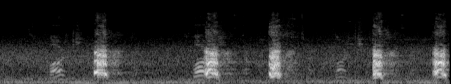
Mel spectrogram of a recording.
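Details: German Shepherd dog during training: five sharp, loud barks spaced about half a second to a second apart, each preceded by a short, softer sound.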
